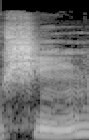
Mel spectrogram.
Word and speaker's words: Shein: inclusive vocês vocês pronunciam sim vocês pronunciam tem gente que fala Shiny eu falo Sim acertou ah miserável tem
